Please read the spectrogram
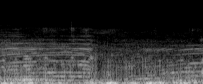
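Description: Cattle mooing: one long moo lasting about a second, over a steady low rumble.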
